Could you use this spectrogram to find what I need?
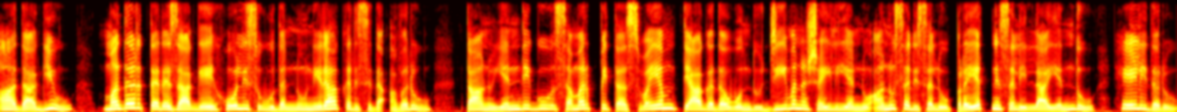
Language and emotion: Kannada, neutral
